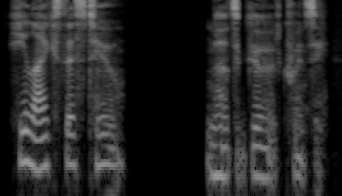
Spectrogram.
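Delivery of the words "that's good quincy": whispered, quieter. Reading a story aloud, a character praising Quincy: whispering. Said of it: "he whispers".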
